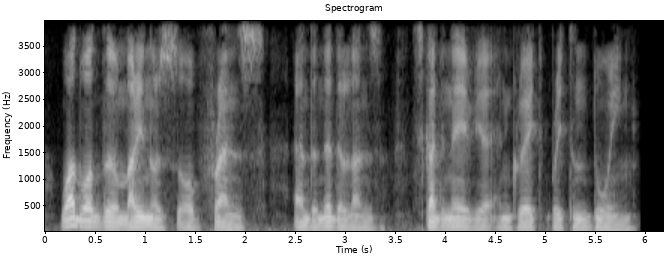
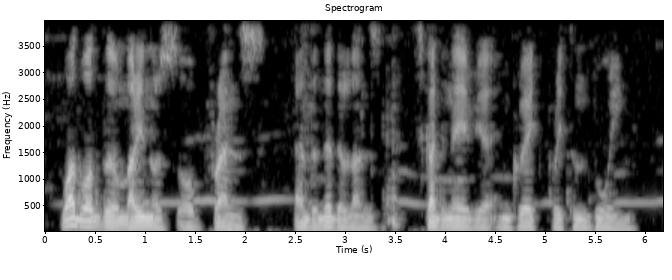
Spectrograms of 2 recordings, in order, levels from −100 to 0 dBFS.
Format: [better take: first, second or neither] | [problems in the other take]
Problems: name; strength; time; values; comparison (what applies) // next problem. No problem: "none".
first | noise reduction (classical method Wiener filter)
